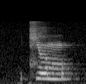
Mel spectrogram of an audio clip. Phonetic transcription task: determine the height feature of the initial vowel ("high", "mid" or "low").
mid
